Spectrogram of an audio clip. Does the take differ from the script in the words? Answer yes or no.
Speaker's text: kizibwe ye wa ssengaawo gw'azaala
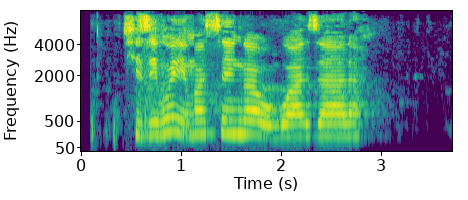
no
